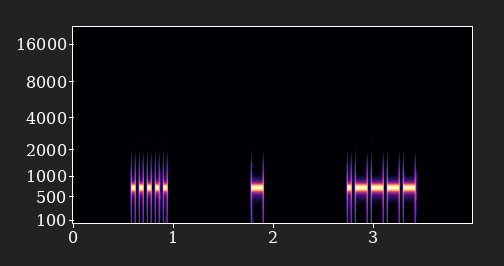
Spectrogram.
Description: Morse code, heard as a keyed tone, about 30 wpm, spaced as for 9 wpm, 700 Hz. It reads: 5T1
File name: course / 30:10wpm / 087 Lesson 15e - Number 5 - Three Characters 30wpm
